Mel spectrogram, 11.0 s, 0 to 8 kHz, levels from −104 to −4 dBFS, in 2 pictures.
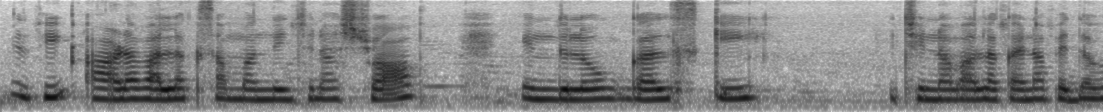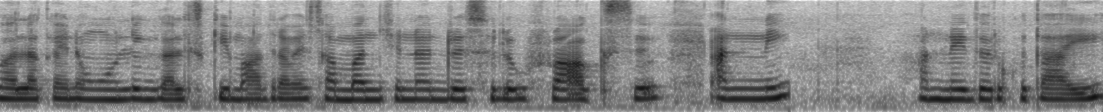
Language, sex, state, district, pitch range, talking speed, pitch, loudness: Telugu, female, Telangana, Karimnagar, 235-255 Hz, 110 wpm, 240 Hz, -20 LUFS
